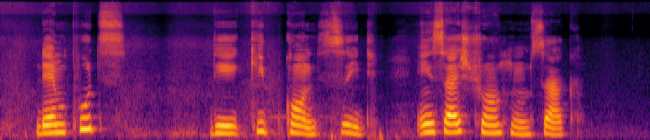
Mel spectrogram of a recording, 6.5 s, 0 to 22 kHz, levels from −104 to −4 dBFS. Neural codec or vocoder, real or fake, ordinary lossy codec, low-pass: none; real; none; none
